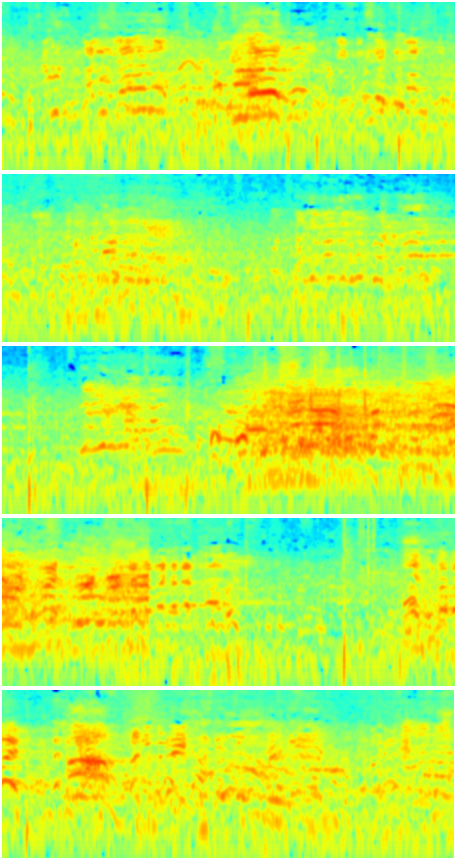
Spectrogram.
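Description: Young men shout to each other across an open football pitch.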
